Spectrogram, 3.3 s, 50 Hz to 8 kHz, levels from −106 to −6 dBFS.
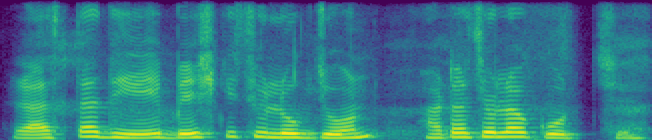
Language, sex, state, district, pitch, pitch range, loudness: Bengali, female, West Bengal, Cooch Behar, 220 Hz, 200-255 Hz, -14 LUFS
